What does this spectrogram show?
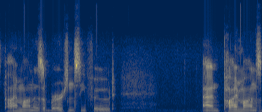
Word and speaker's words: Paimon: is emergency food and paimon's name pie sounds like like the first half of her name sounds like the word pie as in the word associated with the pastry or whatever so it's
